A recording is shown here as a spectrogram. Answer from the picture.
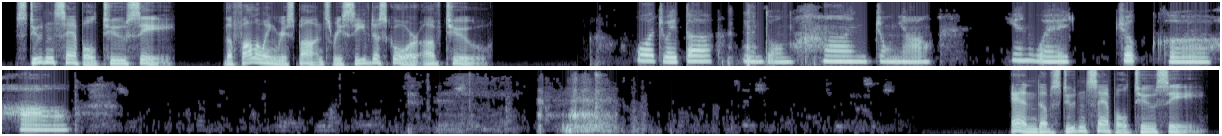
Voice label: chinese conversation

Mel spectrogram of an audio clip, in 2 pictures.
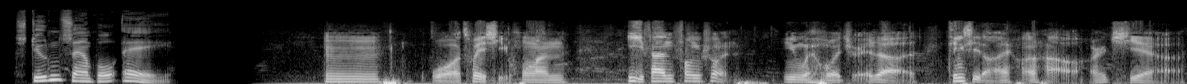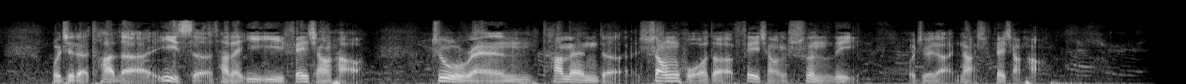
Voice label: Chinese conversation; Conversation 4 Sample A (Score of 6)

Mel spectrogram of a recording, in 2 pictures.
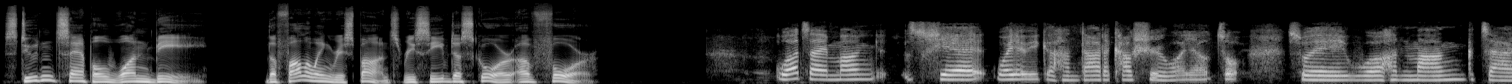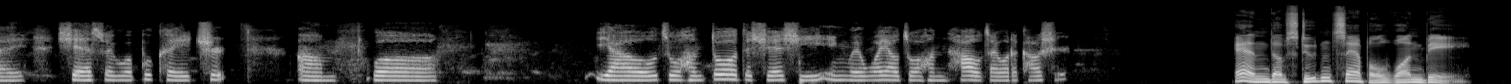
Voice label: chinese conversation; Interpersonal Speaking Samples

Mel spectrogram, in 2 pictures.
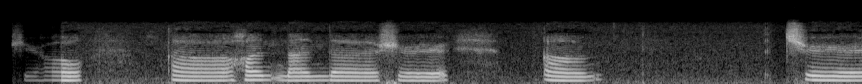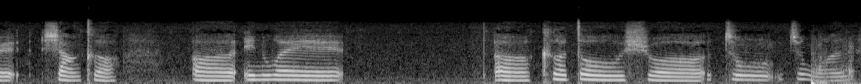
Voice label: sample chinese conversation

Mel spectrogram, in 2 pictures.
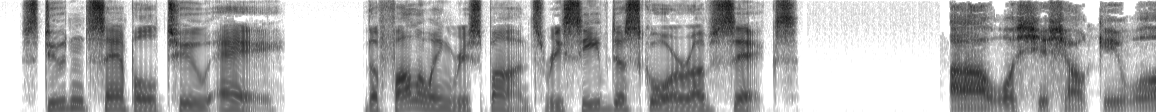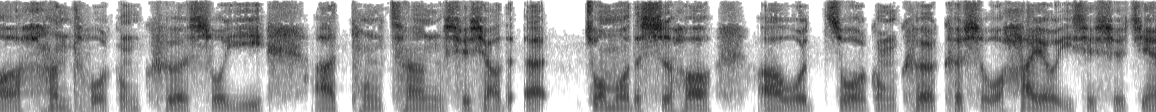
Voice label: chinese conversation

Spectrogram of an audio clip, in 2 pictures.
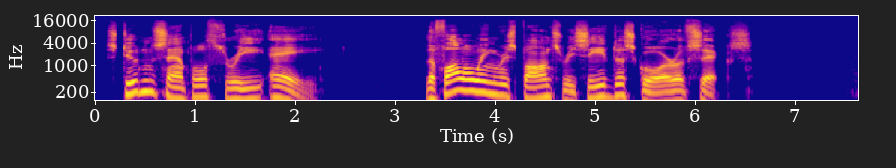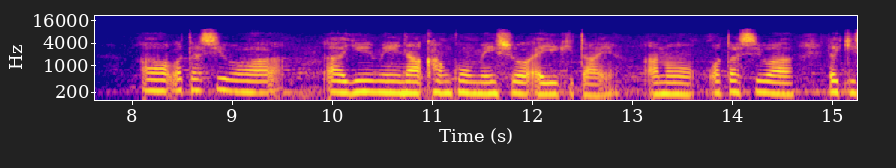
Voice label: japanese conversation; Conversation 3 Sample A (Score of 6)

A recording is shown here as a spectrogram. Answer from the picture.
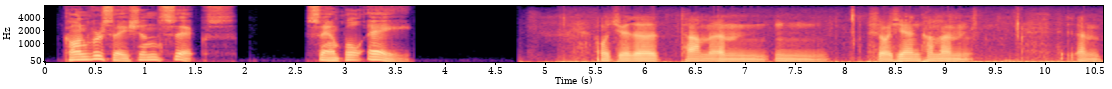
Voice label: Chinese convo; Conversation 6 Sample A (Score of 6)

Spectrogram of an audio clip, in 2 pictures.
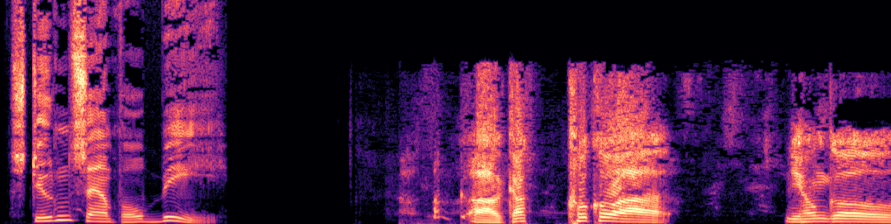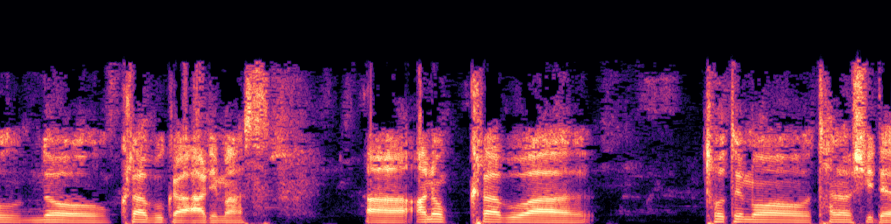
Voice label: japanese conversation; Conversation 3 Sample B (Score of 3)

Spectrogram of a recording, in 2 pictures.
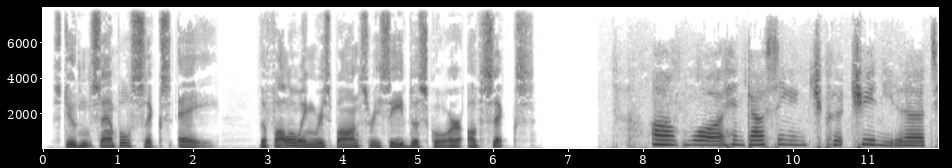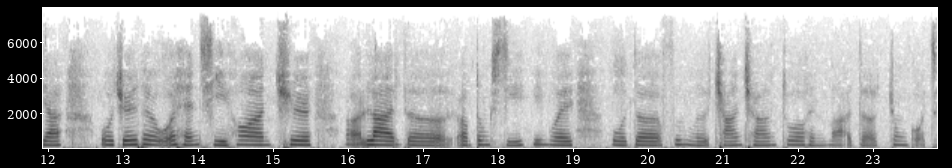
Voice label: Chinese convo; Conversation 6 Sample A (Score of 6)

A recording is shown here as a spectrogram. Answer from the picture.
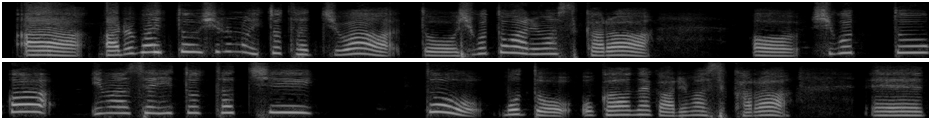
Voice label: Japanese Conversation; Conversation 3 Sample C Score 1

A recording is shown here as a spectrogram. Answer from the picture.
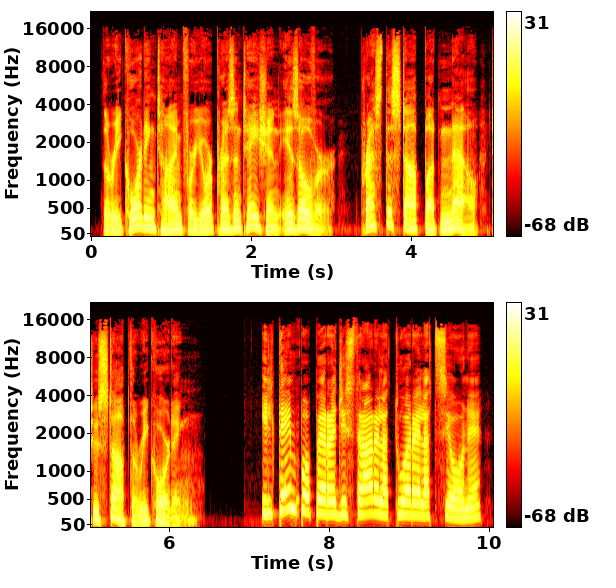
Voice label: italian directions end of part b

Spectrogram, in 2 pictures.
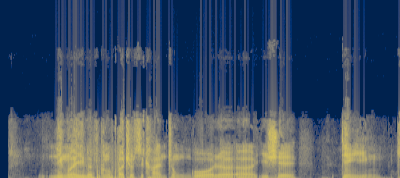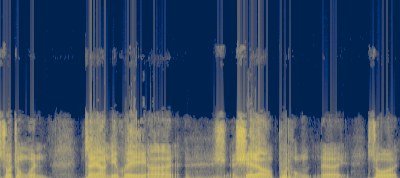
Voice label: sample chinese conversation

